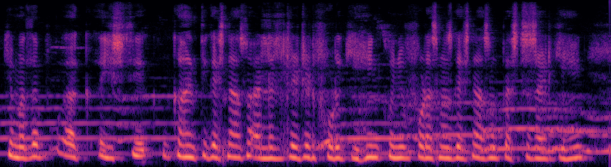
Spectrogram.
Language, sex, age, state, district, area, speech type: Kashmiri, male, 30-45, Jammu and Kashmir, Anantnag, rural, spontaneous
